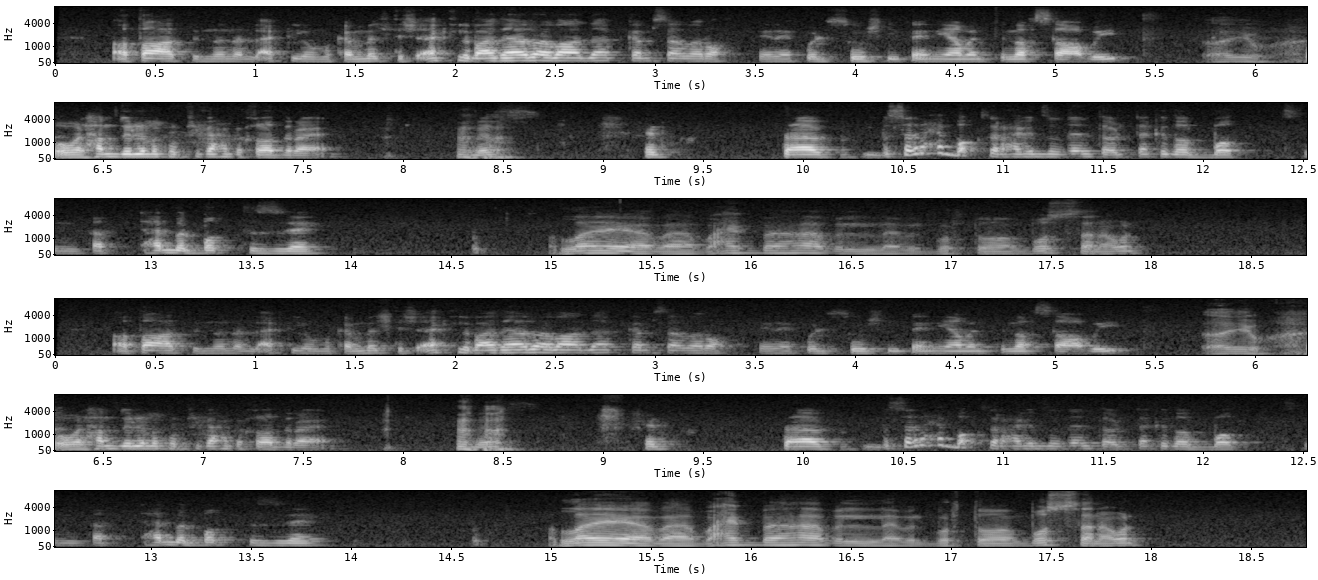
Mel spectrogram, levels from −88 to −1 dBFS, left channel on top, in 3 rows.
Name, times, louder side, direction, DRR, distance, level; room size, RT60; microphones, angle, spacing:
voice 1, 0.3-5.3 6.3-7.6 8.3-8.5 9.2-9.3 9.9-12.2 12.5-13.8, left 5 dB, 45° left, 0.3 m, -23 dB
voice 2, 5.7-6.3 8.3-8.6 9.0-9.1 15.0-17.9, right 4 dB, 70° right, 0.5 m, -28 dB
3.9 x 3.4 x 3.8 m
head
